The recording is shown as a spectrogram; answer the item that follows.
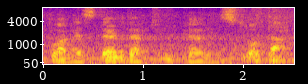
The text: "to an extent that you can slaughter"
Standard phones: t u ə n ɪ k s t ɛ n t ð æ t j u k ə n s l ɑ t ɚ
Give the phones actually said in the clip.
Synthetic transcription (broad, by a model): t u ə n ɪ s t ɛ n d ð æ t j u k ə n s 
